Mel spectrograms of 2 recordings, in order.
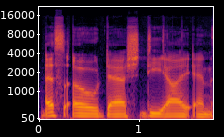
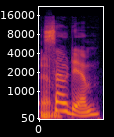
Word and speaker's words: SO-DIMM: So if you actually think about the word sew as in sewing, like that's correct.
